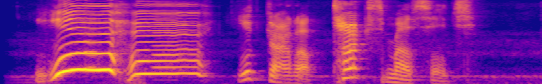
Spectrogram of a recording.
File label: yoohoo, ringtones; stitch; Disney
